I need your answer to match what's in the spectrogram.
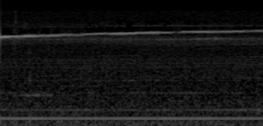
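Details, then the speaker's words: Tesla Model Y driving on the rear traction motor: thin steady high whine from the front induction motor, rotor held and spinning in magnetic fields to generate heat into the coolant for the heat pump system; normal, may be audible outside the car. "And you're going to hear this whining. And you may hear the whining on the outside of the car. But u customers may complain uh to you about that, but what's going on there is that it's scavenging heat. It's creating heat and transferring it into the coolant."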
